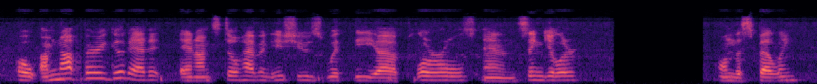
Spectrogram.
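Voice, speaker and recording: Speaking in a Southern US accent, a woman talks at a medium pitch and a fairly slow pace. Her pitch variation is ordinary. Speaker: audio room participant. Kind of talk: casual chat. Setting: online audio room.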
